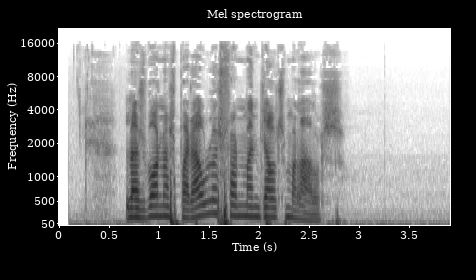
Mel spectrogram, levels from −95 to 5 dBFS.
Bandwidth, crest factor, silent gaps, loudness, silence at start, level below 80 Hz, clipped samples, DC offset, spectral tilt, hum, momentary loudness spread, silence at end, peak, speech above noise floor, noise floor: 16.5 kHz; 18 dB; none; -17 LUFS; 0.1 s; -30 dBFS; under 0.1%; under 0.1%; -5 dB/octave; none; 17 LU; 0.15 s; 0 dBFS; 25 dB; -42 dBFS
